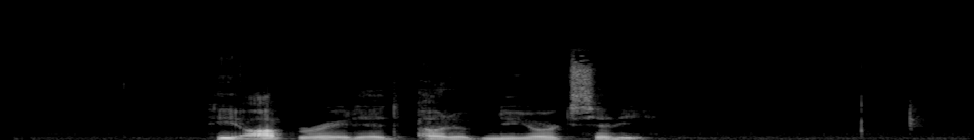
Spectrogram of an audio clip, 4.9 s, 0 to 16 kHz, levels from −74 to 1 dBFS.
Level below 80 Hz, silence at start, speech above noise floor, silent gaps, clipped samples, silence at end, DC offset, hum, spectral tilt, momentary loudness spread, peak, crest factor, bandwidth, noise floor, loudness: -60 dBFS; 1.1 s; 42 dB; none; under 0.1%; 1.65 s; under 0.1%; none; -6.5 dB/octave; 9 LU; -2 dBFS; 26 dB; 10 kHz; -66 dBFS; -25 LUFS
